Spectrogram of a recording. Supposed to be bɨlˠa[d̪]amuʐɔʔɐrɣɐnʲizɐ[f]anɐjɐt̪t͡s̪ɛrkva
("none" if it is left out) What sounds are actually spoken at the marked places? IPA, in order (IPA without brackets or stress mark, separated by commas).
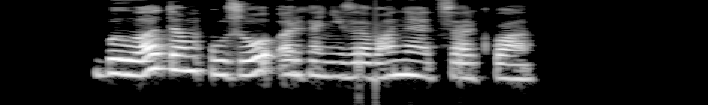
t̪, v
